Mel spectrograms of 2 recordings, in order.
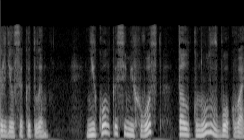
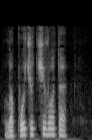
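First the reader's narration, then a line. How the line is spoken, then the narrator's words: Whispered. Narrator (Russian): шепнул Николка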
